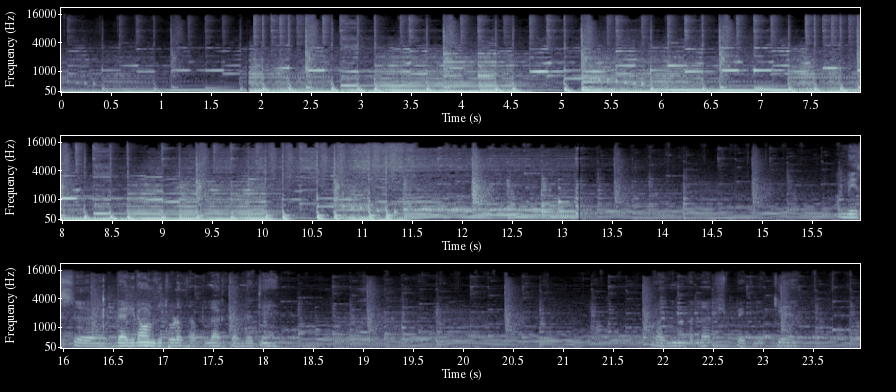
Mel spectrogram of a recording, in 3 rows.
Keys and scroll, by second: 10.0 ctrl+-, 10.8 ctrl++.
